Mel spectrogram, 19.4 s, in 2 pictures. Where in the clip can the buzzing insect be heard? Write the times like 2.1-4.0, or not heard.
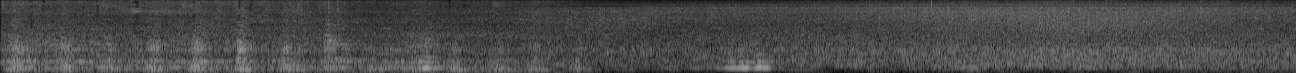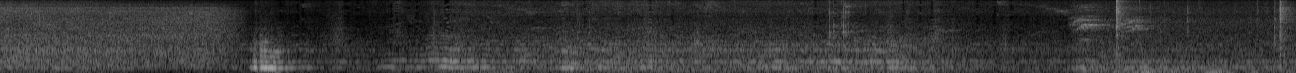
0.0-19.3.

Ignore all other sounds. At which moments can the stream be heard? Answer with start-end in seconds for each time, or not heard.
0.1-11.6.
